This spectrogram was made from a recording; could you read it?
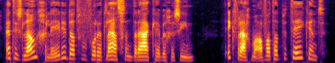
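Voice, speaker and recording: A woman's voice: lowish voice, expressive, fast talker, dry recording. A tall, wise male elf from a storybook, voiced by a woman reading aloud. He speaks firmly and will not give way. The sound is dry and close. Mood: calm. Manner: firm, unyielding.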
